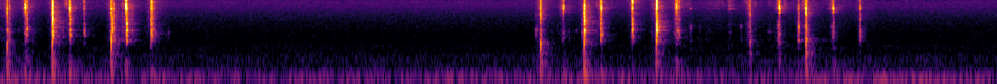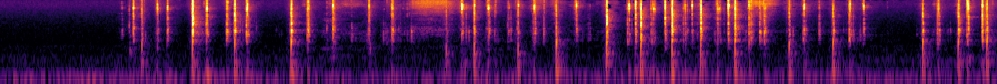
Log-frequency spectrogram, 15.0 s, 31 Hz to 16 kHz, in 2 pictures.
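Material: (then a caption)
Plastic. Fingertips and long nails tap the keys of a small, hollow, backlit plastic Razer Tartarus Chroma gaming keypad. Bursts of sharp, bright clicking come in three runs, with quiet gaps between them. The last run, from about 8.5 seconds on, is the densest and fastest.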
